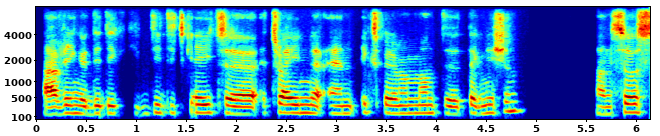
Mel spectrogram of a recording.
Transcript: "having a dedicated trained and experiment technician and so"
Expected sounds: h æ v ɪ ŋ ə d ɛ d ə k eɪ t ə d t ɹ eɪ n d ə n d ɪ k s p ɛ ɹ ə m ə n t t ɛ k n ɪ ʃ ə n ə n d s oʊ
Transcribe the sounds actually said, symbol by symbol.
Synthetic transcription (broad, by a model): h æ v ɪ ŋ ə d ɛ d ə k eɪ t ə t ɹ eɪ n ə n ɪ k s p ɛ ɹ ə m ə n t t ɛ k n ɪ ʃ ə n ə n s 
